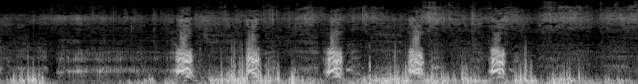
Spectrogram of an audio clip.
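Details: Kangal dogs, males pursuing a female, give a run of five sharp barks spaced under a second apart in the middle of the recording, over a low rumbling background with faint human voices.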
